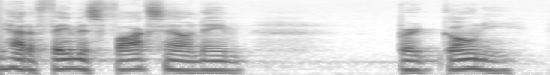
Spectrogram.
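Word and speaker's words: Burgoyne: Nutting had a famous foxhound named Burgoni. He pronounced it Bugony, which my informant used to borrow.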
